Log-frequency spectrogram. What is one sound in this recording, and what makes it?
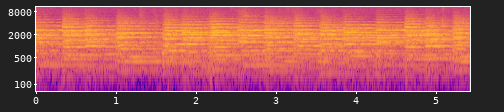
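Church bells ring in quick rounds, overlapping with a long echoing ring.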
